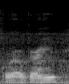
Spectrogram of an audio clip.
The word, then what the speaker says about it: grosgrain: But yeah, you get grosgrain ribbon, G-R-O-S-S, grosgrain, it's pronounced grosgrain.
